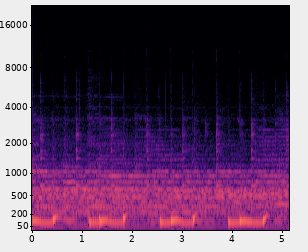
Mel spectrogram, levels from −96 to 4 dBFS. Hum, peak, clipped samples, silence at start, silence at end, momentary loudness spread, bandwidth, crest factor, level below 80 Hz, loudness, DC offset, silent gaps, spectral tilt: none; -18 dBFS; under 0.1%; 0 s; 0 s; 7 LU; 5 kHz; 16 dB; -54 dBFS; -35 LUFS; under 0.1%; none; -10.5 dB/octave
